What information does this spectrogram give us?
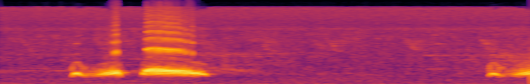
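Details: One complete spotted dove phrase of short rising coo, clipped note and long mellow coo, followed by silence and the opening coo of the next phrase, recorded as training song for birds.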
